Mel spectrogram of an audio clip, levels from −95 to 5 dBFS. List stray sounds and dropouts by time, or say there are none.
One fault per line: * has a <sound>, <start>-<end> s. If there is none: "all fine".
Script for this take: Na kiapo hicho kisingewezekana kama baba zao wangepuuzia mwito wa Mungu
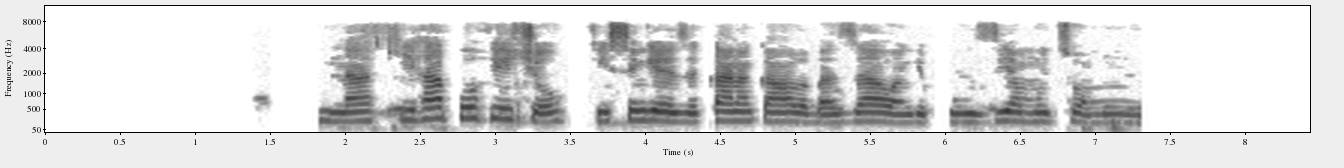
all fine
